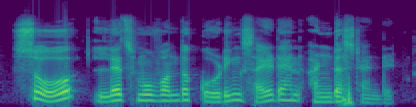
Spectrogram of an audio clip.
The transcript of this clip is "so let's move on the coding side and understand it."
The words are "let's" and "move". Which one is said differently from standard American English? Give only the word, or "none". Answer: none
